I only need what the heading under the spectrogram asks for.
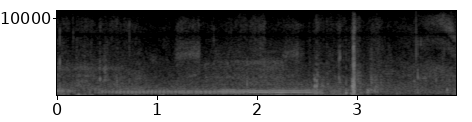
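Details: Shih Tzu puppy of American line, a faint, thin whine with a steady tone that wavers slightly for about a second, then fades; soft rustles and a brief click follow in a quiet room.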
